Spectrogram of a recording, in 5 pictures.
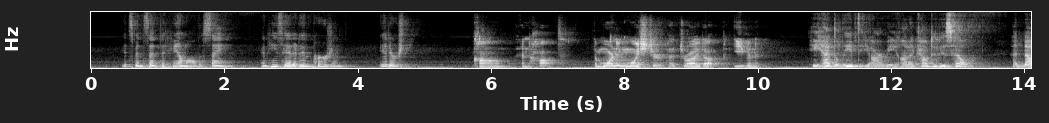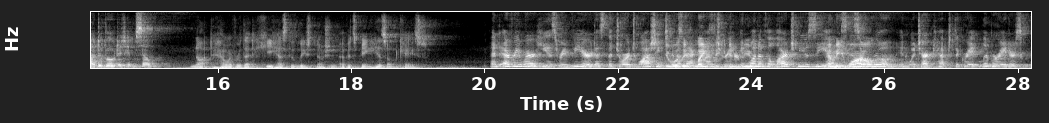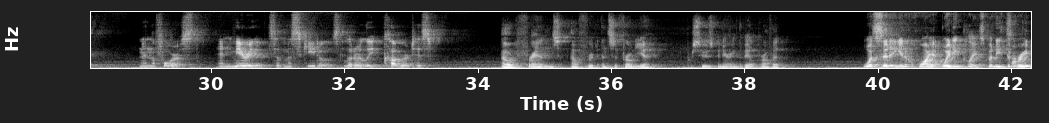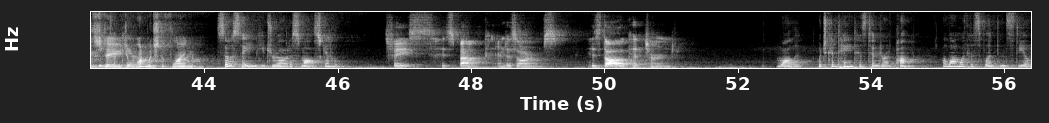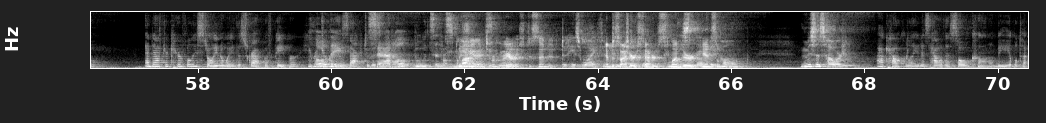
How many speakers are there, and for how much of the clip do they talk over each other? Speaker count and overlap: six, about 15%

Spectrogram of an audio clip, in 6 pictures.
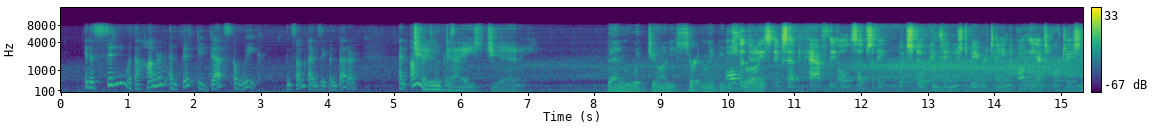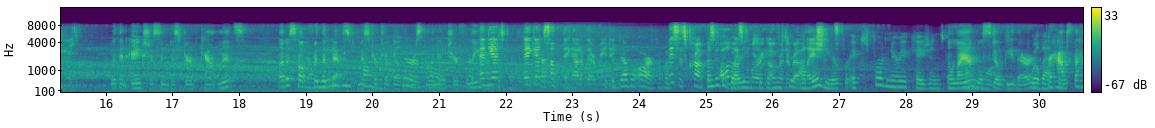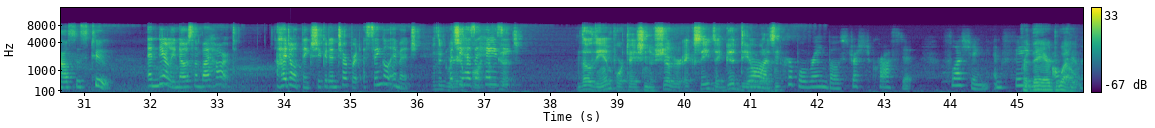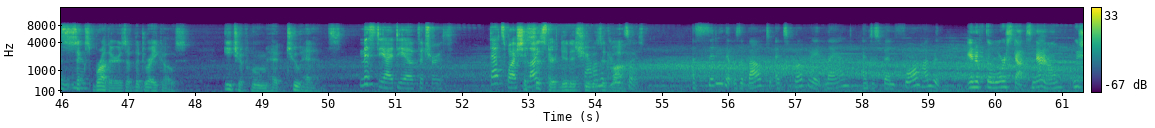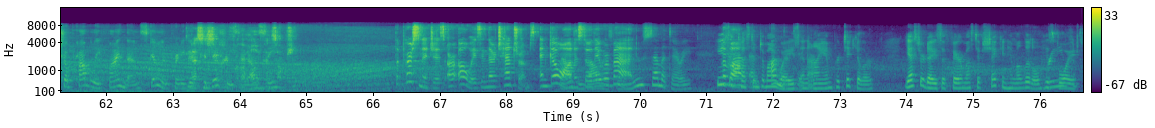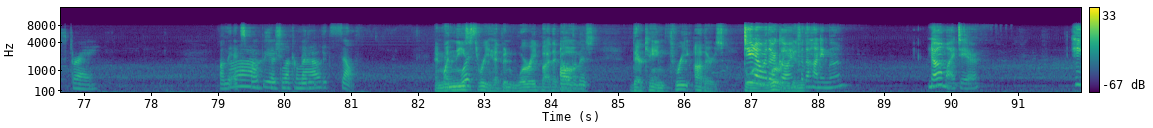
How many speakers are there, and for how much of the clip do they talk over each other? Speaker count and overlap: seven, about 30%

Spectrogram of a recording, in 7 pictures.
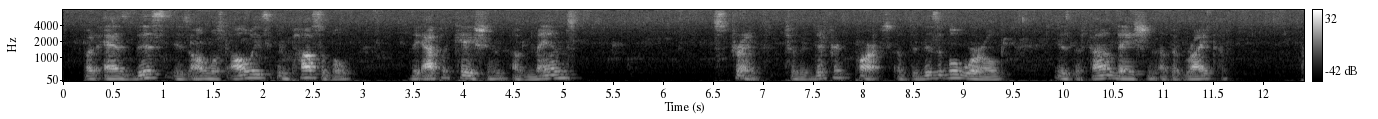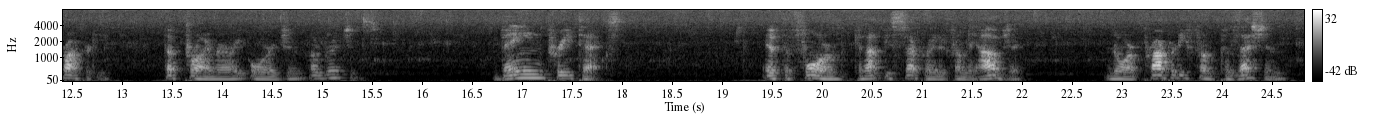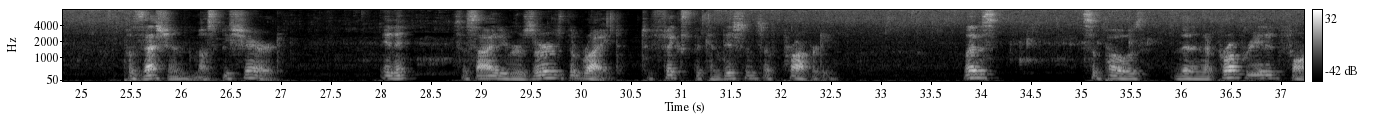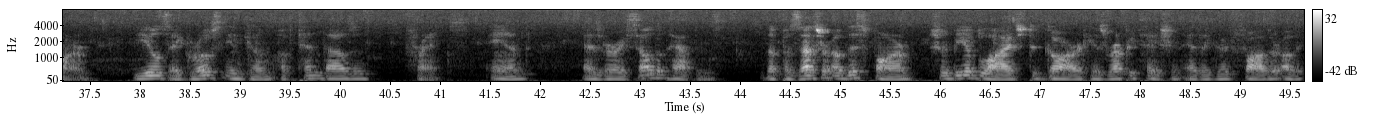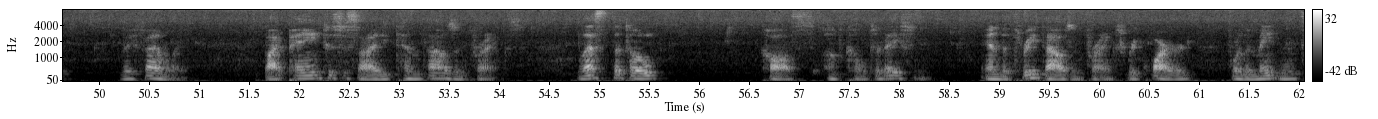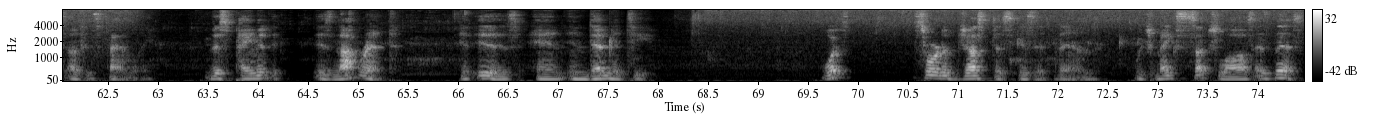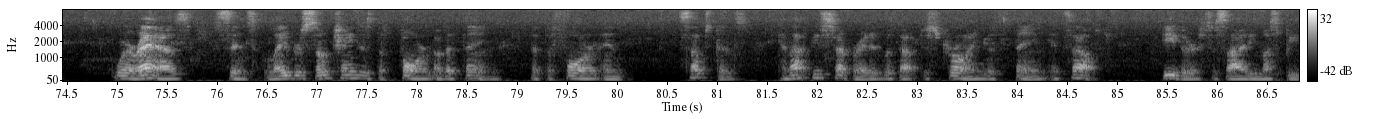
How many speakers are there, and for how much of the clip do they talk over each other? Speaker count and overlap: one, no overlap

